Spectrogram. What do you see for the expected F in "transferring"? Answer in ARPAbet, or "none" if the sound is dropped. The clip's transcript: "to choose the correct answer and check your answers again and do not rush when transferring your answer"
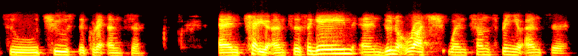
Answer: P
